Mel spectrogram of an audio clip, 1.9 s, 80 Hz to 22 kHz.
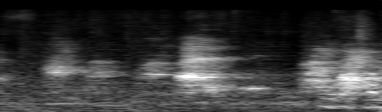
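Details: Small dogs yapping at a crowded, noisy dog café in Cheongdam, Seoul. Three sharp, bright barks come roughly 0.7 seconds apart, with quieter indoor murmur between them.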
